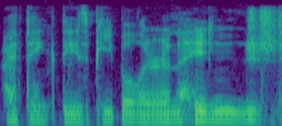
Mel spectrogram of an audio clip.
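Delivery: hushed, whispered aside. A character whispers an aside into their pocket, whispering. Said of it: "And then I whisper into my pocket".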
